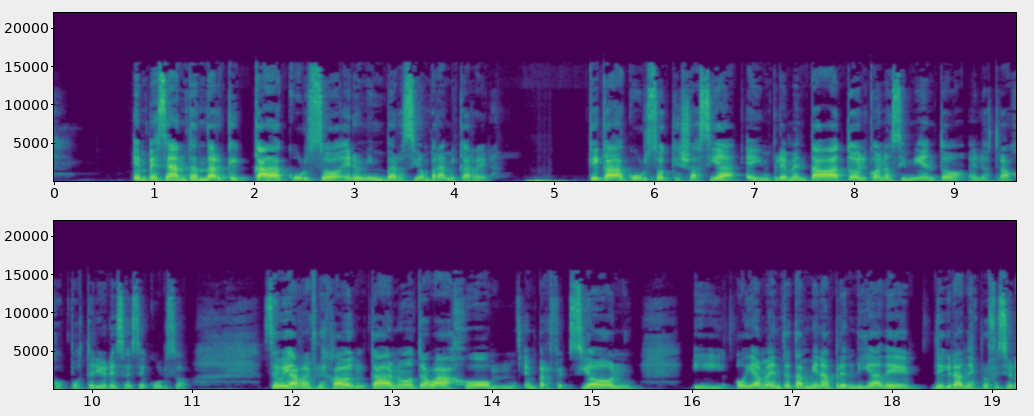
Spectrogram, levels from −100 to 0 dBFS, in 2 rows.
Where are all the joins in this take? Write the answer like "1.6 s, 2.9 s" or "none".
none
